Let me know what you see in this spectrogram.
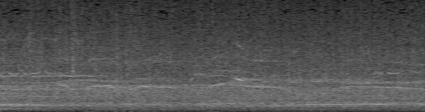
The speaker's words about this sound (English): Clap, clap, clap.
